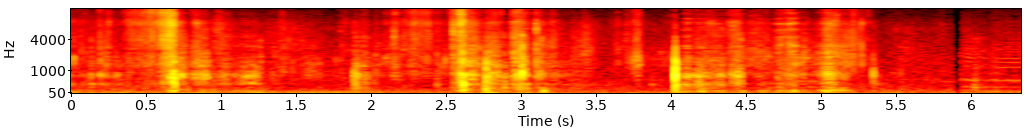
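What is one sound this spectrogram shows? A knife chops through green onions on a wooden board.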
